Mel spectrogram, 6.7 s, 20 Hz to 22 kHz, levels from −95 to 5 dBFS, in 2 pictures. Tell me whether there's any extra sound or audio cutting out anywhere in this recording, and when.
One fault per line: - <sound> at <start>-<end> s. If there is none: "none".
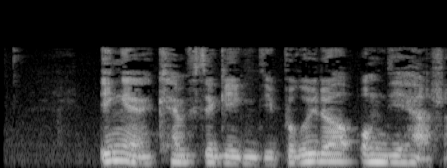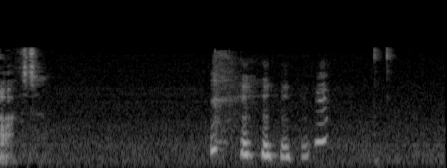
- laugh at 4.9-5.9 s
